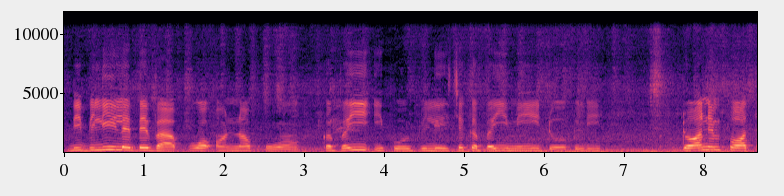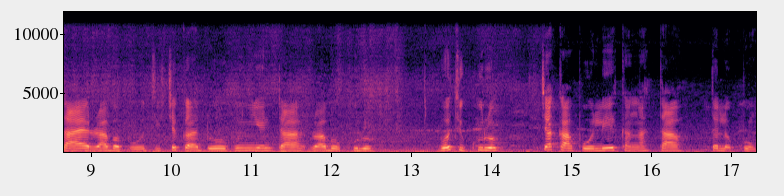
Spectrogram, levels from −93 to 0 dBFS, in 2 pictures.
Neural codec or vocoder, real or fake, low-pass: none; real; 10.8 kHz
